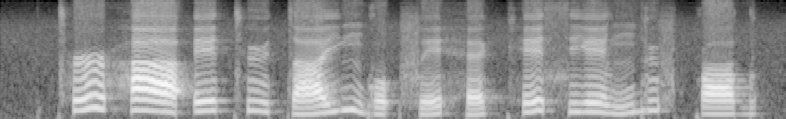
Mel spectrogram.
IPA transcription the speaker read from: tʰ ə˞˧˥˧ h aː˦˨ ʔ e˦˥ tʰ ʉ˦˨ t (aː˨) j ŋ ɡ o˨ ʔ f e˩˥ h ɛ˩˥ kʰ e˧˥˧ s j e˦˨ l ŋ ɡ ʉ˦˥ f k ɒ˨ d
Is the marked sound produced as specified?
no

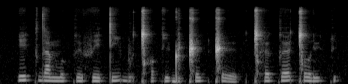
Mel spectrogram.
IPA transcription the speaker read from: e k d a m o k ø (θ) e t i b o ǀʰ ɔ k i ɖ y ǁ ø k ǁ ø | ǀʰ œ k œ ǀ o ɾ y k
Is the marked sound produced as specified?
no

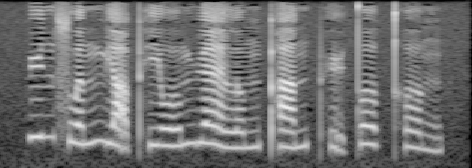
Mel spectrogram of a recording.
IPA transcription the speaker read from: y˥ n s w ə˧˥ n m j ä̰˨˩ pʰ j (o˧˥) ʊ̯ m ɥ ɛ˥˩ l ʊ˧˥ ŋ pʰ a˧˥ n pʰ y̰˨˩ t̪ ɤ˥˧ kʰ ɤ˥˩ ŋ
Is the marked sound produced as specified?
yes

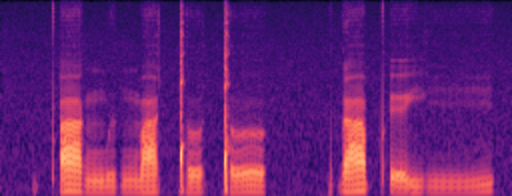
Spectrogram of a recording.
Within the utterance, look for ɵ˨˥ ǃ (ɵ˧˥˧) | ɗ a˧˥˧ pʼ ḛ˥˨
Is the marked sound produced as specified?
yes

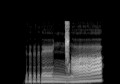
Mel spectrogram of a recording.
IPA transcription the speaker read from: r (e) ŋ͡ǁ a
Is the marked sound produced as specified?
yes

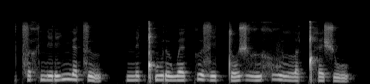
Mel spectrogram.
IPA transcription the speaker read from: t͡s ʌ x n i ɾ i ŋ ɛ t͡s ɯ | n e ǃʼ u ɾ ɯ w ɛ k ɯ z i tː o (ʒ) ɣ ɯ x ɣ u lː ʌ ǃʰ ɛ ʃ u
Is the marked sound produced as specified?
yes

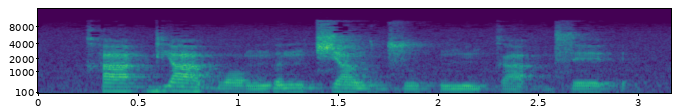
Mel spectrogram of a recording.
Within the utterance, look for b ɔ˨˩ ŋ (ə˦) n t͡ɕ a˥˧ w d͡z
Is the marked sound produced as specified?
no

